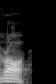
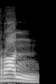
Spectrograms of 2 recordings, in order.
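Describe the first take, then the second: First: The syllable ends in a long vowel, no n. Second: The syllable ends with an n sound. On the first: The speaker calls it right. "tapi ra" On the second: The speaker calls it wrong. "jangan dibaca ron"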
